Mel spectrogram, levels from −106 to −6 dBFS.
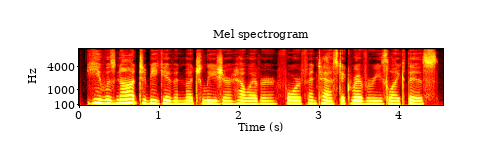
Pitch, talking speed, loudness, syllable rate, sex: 185 Hz, 185 wpm, -16 LUFS, 5.5 syllables/s, female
